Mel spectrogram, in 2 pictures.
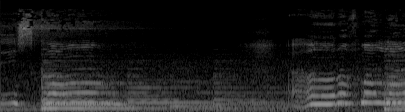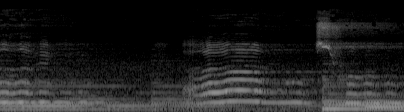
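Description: A woman singing a slow ballad over sustained backing chords, her voice wavering with vibrato on long held notes about three seconds in and again about six seconds in.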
